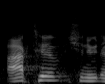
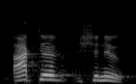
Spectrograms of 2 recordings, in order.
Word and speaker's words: Octave Chanute: But Octave Chanute. And I checked the pronunciation 4 times, and I checked it with my wife, Sue, and she's always right. So she's not here. I get to say that.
